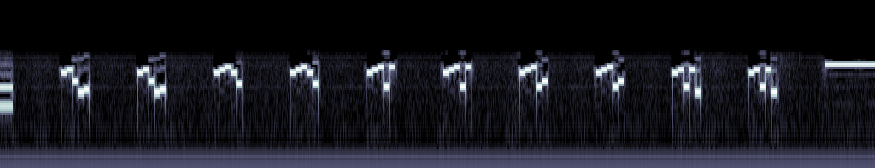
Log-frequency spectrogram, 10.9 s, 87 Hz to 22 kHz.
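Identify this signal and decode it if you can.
Five-tone selective call (ZVEI), heard as quick runs of five tones, tones of about 80 ms. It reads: 89512 89512 89084 89084 89030 89030 89035 89035 89391 89391
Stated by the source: ZVEI five-tone selective call received by SDR.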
